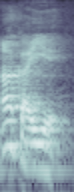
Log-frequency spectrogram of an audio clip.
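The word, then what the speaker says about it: cahier: अ काइए एक नोटबुक देखि यहां भी हमेशा साइलेंट रहता है इसलिए काए काइए एक नोटबुक यन गम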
